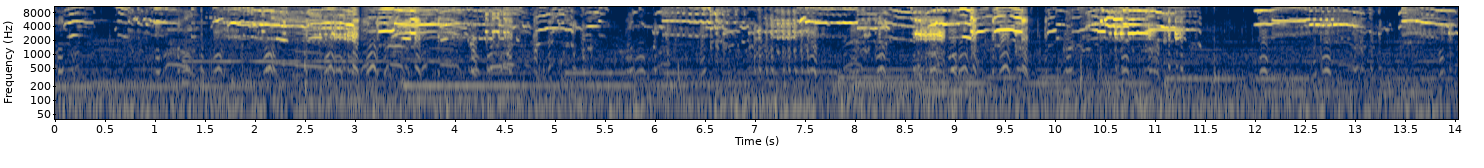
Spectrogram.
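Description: A flock of gulls calling, many short high arched cries overlapping in bunches, over background music with long held notes.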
